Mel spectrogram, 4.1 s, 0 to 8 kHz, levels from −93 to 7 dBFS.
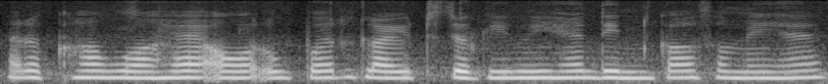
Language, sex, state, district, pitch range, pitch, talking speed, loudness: Hindi, female, Punjab, Pathankot, 225-235 Hz, 230 Hz, 190 wpm, -13 LUFS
